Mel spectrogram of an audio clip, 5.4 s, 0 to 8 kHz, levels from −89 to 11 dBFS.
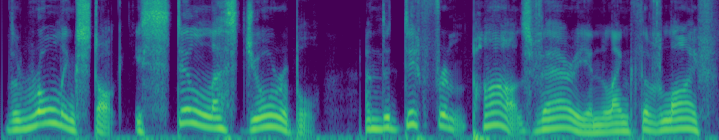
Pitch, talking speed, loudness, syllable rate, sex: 160 Hz, 180 wpm, -16 LUFS, 4.5 syllables/s, male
